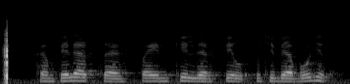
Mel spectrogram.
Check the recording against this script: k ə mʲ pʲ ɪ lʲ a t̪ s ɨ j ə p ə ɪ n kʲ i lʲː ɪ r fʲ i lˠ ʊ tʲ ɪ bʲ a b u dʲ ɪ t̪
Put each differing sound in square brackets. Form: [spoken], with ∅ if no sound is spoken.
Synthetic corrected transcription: k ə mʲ pʲ ɪ lʲ a t̪ s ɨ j ə p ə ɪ n kʲ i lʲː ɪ r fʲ i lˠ ʊ tʲ ɪ bʲ a b u dʲ ɪ t̪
